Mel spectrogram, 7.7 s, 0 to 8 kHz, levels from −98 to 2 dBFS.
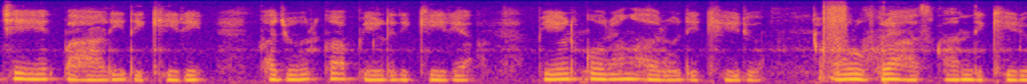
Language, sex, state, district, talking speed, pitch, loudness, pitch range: Rajasthani, female, Rajasthan, Nagaur, 155 wpm, 170 Hz, -19 LUFS, 155-185 Hz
